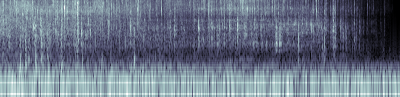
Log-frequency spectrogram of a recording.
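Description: Cinematic logo sound effect: a deep rumbling boom with a dense crackle, like stone cracking apart. The crackle cuts off near the end and the low rumble fades.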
